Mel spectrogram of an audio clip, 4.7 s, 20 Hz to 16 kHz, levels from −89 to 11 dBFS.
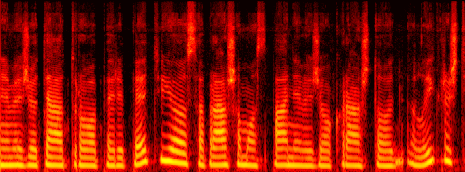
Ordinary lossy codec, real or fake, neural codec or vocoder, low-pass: Opus, 16 kbps; fake; vocoder, 44.1 kHz, 128 mel bands every 512 samples, BigVGAN v2; 14.4 kHz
